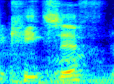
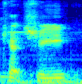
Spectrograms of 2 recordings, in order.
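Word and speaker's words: Cait Sith: Twitter had said that the pronunciation of the character's name in seven remake supposed to be Kate Sith uh and not uh Ki um but but then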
